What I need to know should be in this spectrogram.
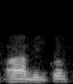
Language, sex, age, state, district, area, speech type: Urdu, male, 18-30, Maharashtra, Nashik, urban, conversation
